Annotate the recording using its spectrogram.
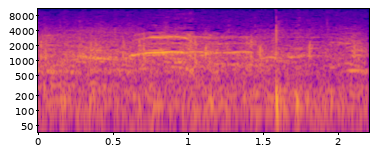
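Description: Voices shouting across a football pitch during play near the goal, with one high call held for about half a second around the middle.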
